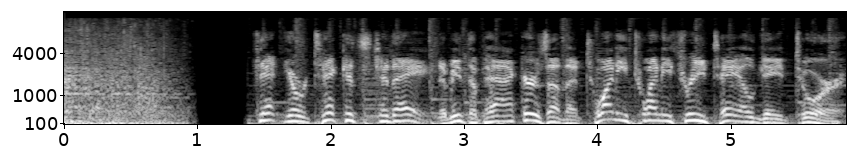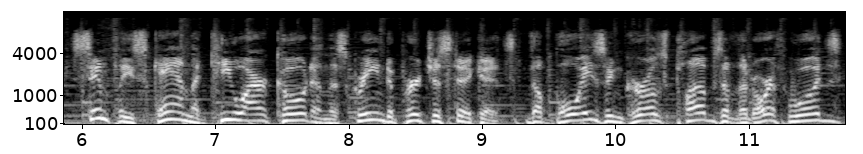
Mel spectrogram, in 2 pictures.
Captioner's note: SFX: "Built Ford Tough" Slam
